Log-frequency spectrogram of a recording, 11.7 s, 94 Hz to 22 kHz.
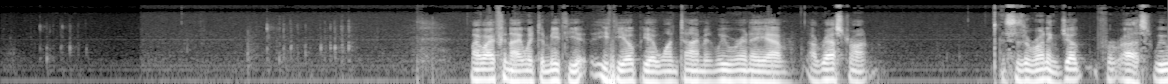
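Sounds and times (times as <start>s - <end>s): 
low hum: 0.0s - 11.6s
typing on a computer keyboard: 0.4s - 0.9s, 2.6s - 3.6s
speech: 4.7s - 8.8s, 10.0s - 11.6s.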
